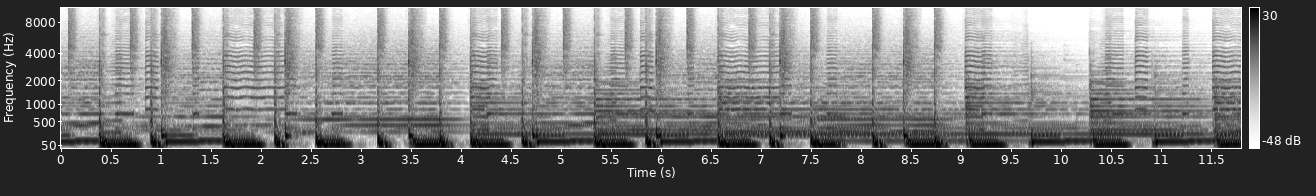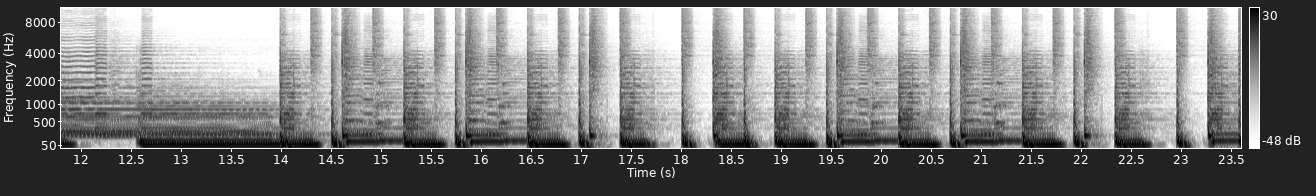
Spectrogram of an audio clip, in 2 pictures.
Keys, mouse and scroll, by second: 0.4 click, 1.6-3.5 drag, 4.2 alt+middle click, 4.8 click, 12.4 click, 15.1 Tab, 17.4 click, 18.9-19.9 drag, 22.9-23.6 shift+drag.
